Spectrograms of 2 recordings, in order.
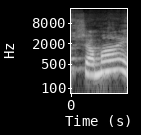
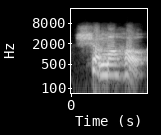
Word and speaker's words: Shamaha: She's the founder of Shamah in Mumbai. Is that correctly pronounced, Gayatri? Shamah? Shamaha. Shamaha is a Shamaha.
